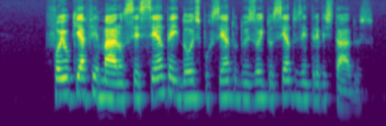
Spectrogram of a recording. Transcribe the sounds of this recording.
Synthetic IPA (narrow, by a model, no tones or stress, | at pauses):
fojʊkɪafiɾmaɾɐ̃w̃sesẽnt̪ɐid̪ojs̬poɾsẽnt̪ʊd̪ʊzojt̪ʊsẽnt̪̬ʊzẽt̪ɾevist̪a̰d̪ʊs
